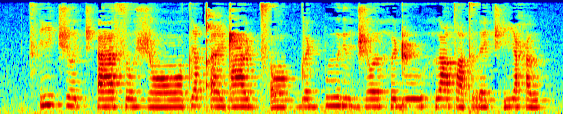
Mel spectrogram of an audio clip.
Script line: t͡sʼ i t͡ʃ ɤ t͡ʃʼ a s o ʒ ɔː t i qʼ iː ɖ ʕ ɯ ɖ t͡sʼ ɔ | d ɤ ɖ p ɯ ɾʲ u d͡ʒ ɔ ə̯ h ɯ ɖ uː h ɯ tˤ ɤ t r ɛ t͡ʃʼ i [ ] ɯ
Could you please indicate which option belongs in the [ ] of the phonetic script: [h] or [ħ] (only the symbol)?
ħ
